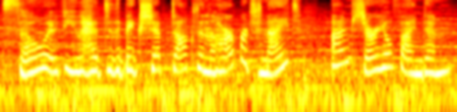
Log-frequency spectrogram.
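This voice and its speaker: A woman's voice: high-pitched, normal speed, lightly acted. A woman voicing a mischievous, teasing young woman in a video game cutscene. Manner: teasing, impish. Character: playful young woman funeral director, mischievous. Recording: game audio with music behind.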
